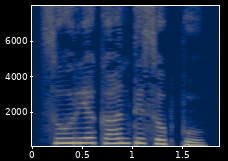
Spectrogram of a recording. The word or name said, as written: ಸೂರ್ಯಕಾಂತಿಸೊಪ್ಪು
